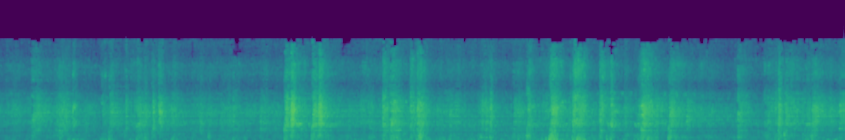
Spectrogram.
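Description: Express passenger train running, heard from inside a coach: a steady rumble with irregular clacks as the wheels pass over rail joints.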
